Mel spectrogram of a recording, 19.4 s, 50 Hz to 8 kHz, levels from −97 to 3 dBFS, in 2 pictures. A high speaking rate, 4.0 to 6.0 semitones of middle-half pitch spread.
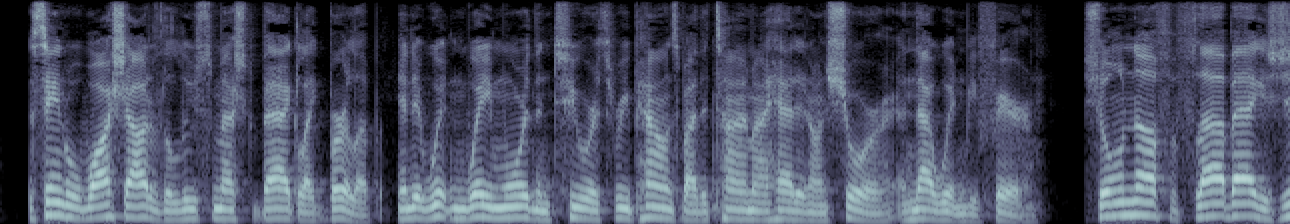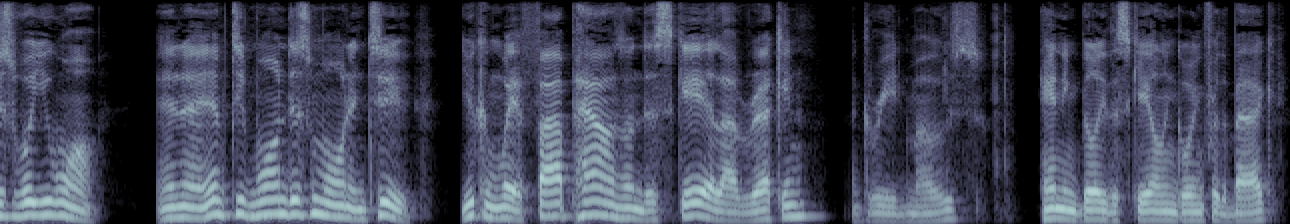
Yes: fast, 225 wpm; wide, 5.5 semitones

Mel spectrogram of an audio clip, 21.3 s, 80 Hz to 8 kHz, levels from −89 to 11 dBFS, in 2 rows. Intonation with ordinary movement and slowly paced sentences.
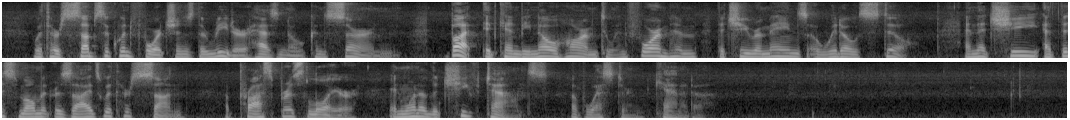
Yes: average, 4.0 semitones; slow, 130 wpm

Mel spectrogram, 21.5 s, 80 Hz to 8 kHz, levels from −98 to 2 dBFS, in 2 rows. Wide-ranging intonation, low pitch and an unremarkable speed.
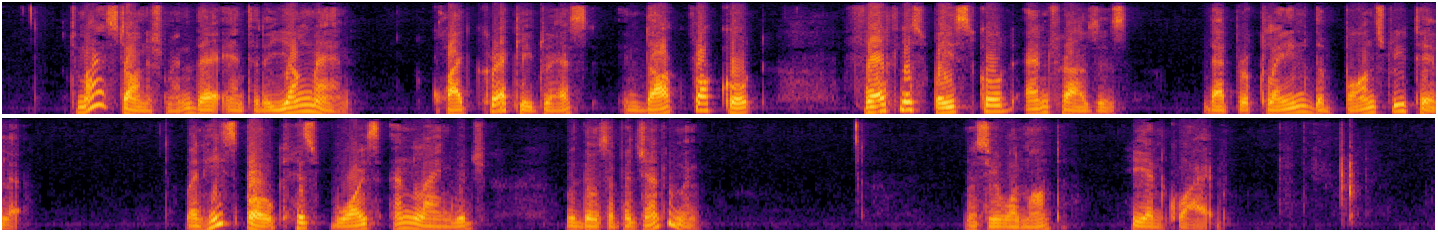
No: wide, 7.0 semitones; low, 100 Hz; slow, 115 wpm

